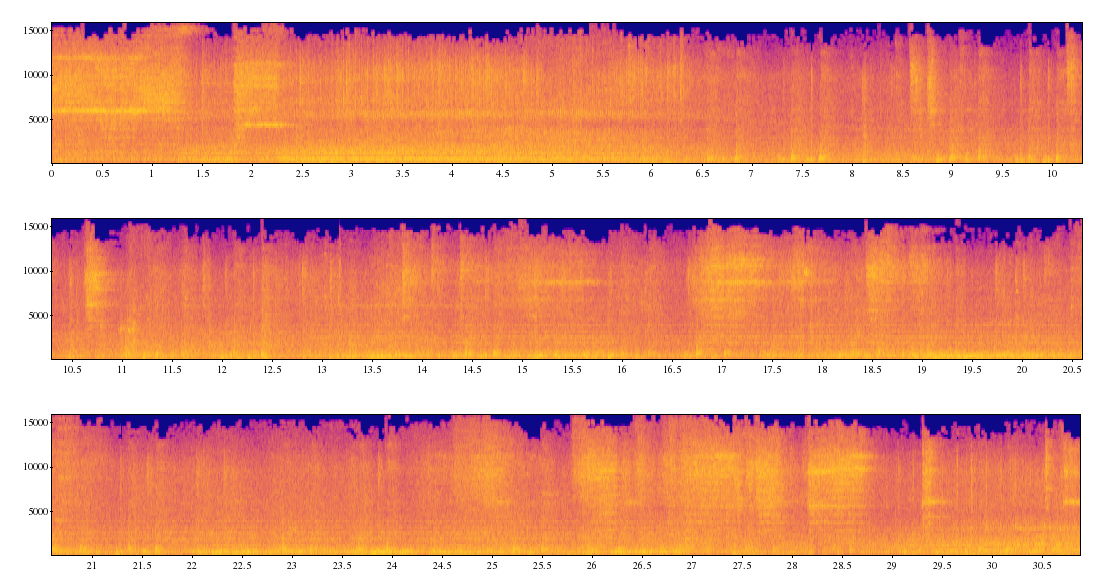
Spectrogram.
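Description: Sri Lanka Railways diesel power set rolling past close by on curved track: a steady rumble of wheels on rail with clicking over the rail joints, and high wheel squeal coming and going several times.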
